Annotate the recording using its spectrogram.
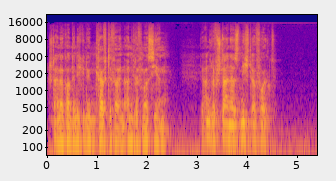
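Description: A middle-aged man speaks firmly and close by.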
